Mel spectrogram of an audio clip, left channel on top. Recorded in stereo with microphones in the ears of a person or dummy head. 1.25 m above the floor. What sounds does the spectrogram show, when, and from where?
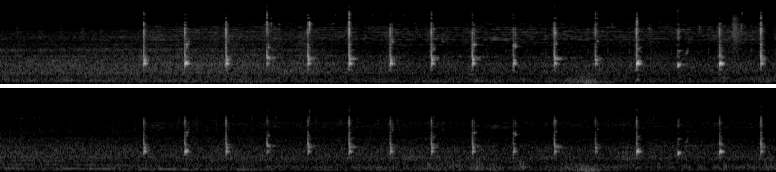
1.4 s dripping: 80° left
